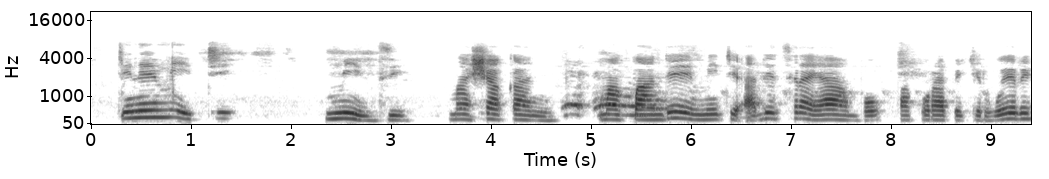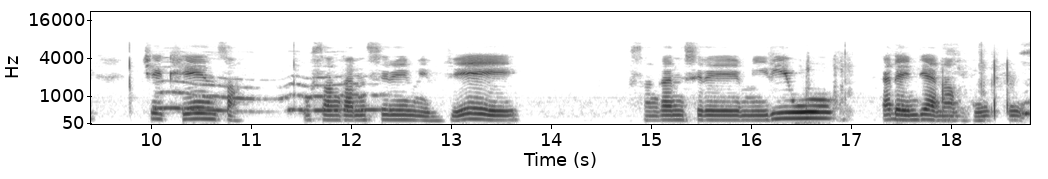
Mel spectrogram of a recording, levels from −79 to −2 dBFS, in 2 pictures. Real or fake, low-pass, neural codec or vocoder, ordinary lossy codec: real; 7.2 kHz; none; AAC, 48 kbps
